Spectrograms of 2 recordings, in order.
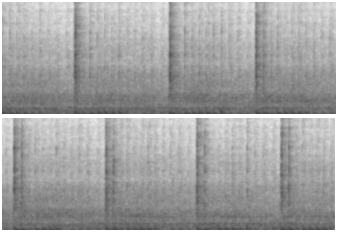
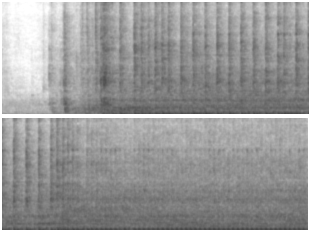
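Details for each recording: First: Honda lawn mower at idle before carburettor cleaning. Engine hunts, swelling and sagging about once a second, and cuts out intermittently; surge caused by dirt in the idle jet and float chamber. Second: Honda mower after carburettor cleaning; it had been surging at idle and cutting out because of dirt in the idle jet and float chamber. Normal idle: starts and settles into a steady, even single-cylinder putter with no hunting, and revs nicely.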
